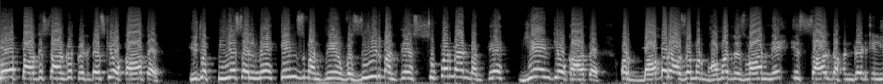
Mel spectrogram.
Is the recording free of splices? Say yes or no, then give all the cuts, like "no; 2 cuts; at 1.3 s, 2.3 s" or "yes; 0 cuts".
no; 1 cut; at 2.8 s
